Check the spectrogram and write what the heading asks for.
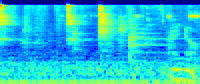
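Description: Soft rustling and a few faint clicks as a hand scratches a small dog's fur, over a steady low hum; a woman's voice comes in near the end.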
